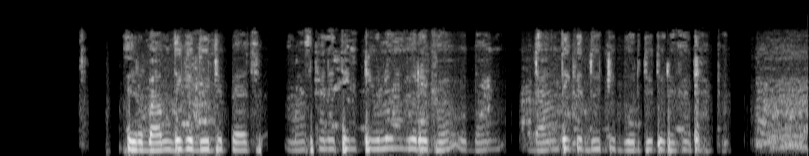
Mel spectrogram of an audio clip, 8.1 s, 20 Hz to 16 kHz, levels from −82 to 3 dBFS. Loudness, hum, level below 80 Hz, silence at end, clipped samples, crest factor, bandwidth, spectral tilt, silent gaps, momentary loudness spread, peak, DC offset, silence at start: -20 LUFS; none; -58 dBFS; 0 s; under 0.1%; 20 dB; 8 kHz; -4.5 dB/octave; 0.90-1.04 s, 1.11-1.18 s, 2.69-2.84 s, 5.07-5.19 s, 7.32-7.43 s; 21 LU; -2 dBFS; under 0.1%; 0.8 s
